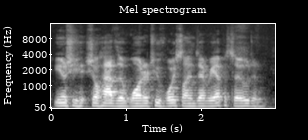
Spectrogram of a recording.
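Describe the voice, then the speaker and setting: A man's voice: medium pitch, little pitch movement, fast, a little mellow. A man hosting a podcast in a casual, chatty style. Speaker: podcast host. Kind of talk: casual chat.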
